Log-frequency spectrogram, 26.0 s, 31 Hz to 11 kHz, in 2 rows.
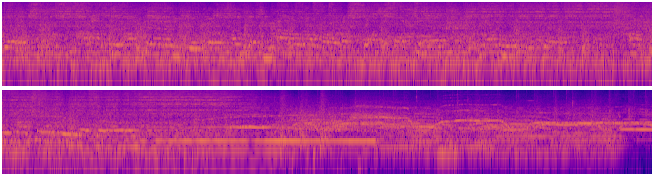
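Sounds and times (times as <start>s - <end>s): crowd cheering and whooping: 16.6s - 26.0s.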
